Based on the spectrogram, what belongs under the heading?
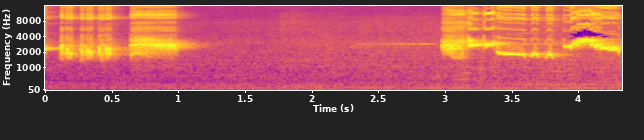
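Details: An orange-headed thrush sings energetically, its song kept as a tutor for other songbirds. Loud, rich warbled phrases with buzzy and whistled notes are followed by a silent gap. A second burst of slurred, descending whistles comes after the gap.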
